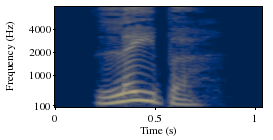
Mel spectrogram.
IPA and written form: ˈleɪbər (labour)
